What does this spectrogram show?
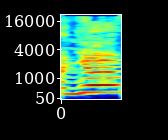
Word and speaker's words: เย็น: เย็น เ ๆ ๆ ตัว นี้ มัน เป็น ย ยักษ์ ตัว เดียว ก็ อ่าน ว่า เยิง เนี่ ๆ ท่าน โปด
